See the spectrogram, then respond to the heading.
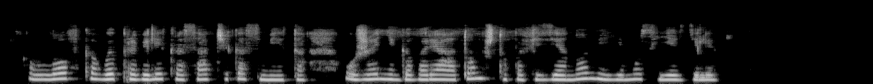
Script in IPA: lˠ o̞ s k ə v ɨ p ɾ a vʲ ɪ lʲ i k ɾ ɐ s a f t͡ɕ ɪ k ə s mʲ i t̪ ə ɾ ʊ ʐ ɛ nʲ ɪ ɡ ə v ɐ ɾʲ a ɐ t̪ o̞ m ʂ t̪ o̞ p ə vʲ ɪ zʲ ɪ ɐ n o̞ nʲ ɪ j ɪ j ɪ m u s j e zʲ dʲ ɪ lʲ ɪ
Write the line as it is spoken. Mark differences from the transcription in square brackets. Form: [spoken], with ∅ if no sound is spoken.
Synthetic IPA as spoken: lˠ o̞ [f] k ə v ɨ p ɾ [ə] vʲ ɪ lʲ i k ɾ ɐ s a f t͡ɕ ɪ k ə s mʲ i t̪ ə [∅] ʊ ʐ ɛ nʲ ɪ ɡ ə v ɐ ɾʲ a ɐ t̪ o̞ m ʂ t̪ o̞ p ə [fʲ] ɪ zʲ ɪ ɐ n o̞ [mʲ] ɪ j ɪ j ɪ m u s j e zʲ dʲ ɪ lʲ ɪ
